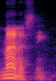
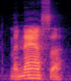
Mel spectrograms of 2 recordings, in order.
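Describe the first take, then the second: First: "Manasseh" said MAN-uh-see. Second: "Manasseh" said muh-NASS-uh; corrected pronunciation of Manasseh. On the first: Real, not acted. Reading the half tribe's name, "Manasseh" as MAN-uh-see. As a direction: stress the first syllable of "Manasseh", ending in "see". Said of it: "I've been pronouncing this completely wrong". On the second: Shown as a demonstration. Correcting himself after learning it recently, "Manasseh" as muh-NASS-uh. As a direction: stress the middle of "Manasseh", ending in "uh". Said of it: "I learned the pronunciation of this recently".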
